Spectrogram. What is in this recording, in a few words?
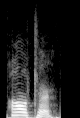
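"altar", American English; Homophones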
